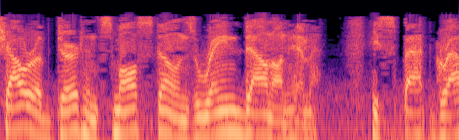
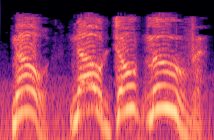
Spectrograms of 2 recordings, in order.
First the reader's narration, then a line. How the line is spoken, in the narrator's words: the boy shouted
